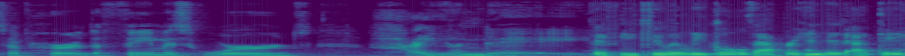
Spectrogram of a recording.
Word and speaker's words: Hyundai: joking about this because the pronunciation should be Hyundai. I would have taken Hyundai. It's what most people pronounce it as, and it makes sense. It ends in AI.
